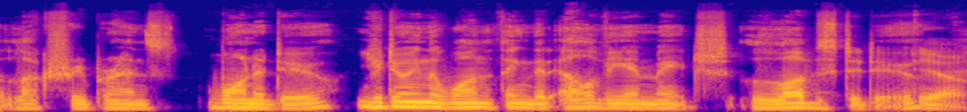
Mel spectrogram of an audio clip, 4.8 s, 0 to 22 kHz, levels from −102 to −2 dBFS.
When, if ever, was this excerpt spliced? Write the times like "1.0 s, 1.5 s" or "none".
0.9 s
